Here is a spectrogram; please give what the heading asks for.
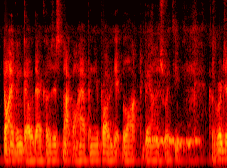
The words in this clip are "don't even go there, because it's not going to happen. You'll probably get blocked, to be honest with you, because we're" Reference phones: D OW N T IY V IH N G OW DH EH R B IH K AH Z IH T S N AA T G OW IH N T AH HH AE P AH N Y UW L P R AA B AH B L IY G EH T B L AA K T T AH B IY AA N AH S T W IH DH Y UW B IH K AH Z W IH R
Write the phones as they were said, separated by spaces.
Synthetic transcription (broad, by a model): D OW N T IY V IH N G OW DH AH R K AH Z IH S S N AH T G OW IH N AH HH AE P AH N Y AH P R AA B AH B L IY G EH T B L AA K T T AH B IY AA N AH S T W IH DH Y UW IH K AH Z W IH R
